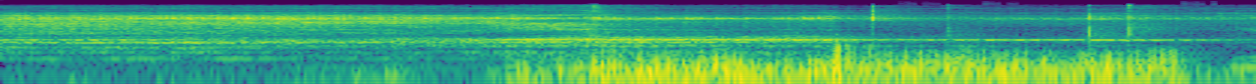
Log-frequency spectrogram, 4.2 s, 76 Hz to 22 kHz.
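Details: Nissan Tiida 1.6 manual idling with a steady high whistle from the worn clutch release bearing, heard while the clutch is pressed and released; cured by replacing the clutch kit (Valeo NS-60).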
